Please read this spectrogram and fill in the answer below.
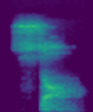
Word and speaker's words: saw: Miren la diferencia las dos primeras es so haciendo una ou so mientras que la tercera es so seca ahí sin ninguna u solamente la o Ok entonces volvamos a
